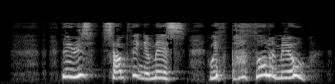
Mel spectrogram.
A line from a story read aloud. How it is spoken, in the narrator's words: cried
